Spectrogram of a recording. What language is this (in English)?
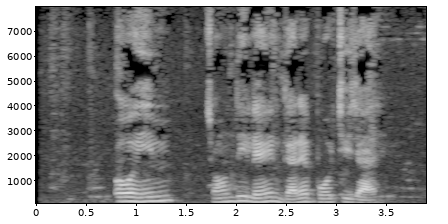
Loarki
